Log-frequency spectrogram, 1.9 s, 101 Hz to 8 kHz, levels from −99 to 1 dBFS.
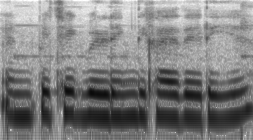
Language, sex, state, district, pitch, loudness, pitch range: Hindi, female, Uttar Pradesh, Budaun, 215 Hz, -13 LUFS, 210-220 Hz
